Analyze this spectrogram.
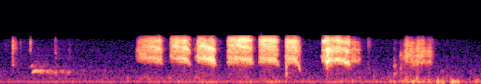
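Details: Eurasian jays, an adult with chicks, at a cheese feeder in the city of Kaluga, Russia, where the adult feeds and teaches its young; a rapid series of harsh, rasping bursts, about seven in a row, then a pause and one more, with faint softer notes before.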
